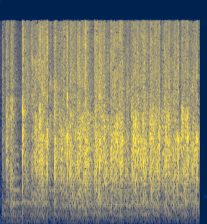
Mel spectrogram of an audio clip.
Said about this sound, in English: Handguns. You heard him say it, handguns. And he got applause.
